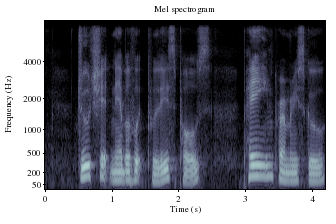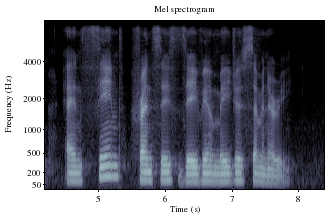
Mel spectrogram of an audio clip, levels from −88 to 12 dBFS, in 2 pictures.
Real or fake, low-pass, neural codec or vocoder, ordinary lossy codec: fake; 7.2 kHz; codec, 24 kHz, 0.9 kbps, WavTokenizer, small release; none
